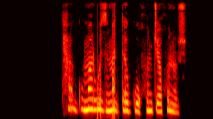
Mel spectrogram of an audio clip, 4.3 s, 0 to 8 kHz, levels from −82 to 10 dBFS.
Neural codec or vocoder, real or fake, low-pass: none; real; 7.2 kHz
